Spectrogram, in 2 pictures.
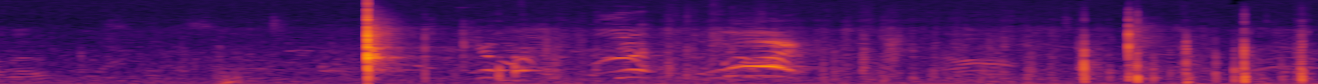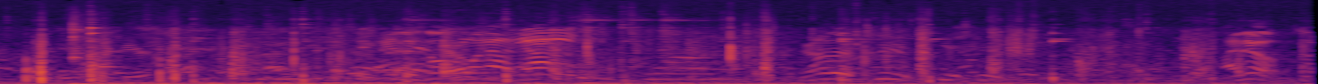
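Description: Aluminium baseball bat hitting a pitched ball with one sharp crack about two seconds in, followed by shouting voices and a string of sharp claps.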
